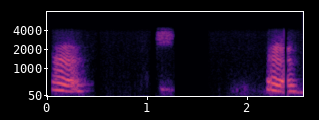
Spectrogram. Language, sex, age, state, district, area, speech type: Kannada, female, 18-30, Karnataka, Kolar, rural, conversation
